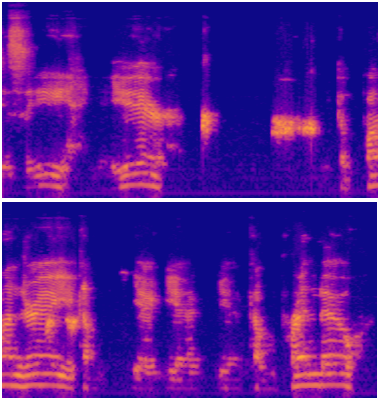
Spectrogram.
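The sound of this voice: In a put-on character voice, a man speaks very slowly and raspily at a fairly high pitch, leaving long, frequent pauses.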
